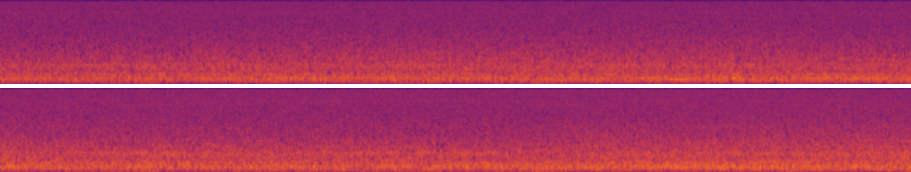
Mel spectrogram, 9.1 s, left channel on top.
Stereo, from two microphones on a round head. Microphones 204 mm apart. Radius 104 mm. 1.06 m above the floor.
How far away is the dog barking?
I don't hear a dog barking.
